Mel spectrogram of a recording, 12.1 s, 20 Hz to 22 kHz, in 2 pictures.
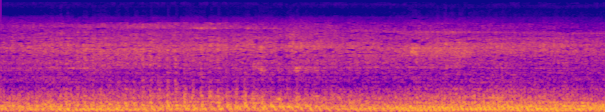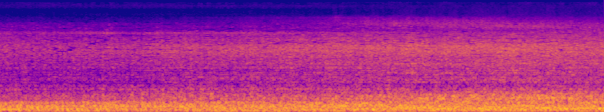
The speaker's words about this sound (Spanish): Se escuchan helicópteros, son las 1:58 de la mañana. Están atacando el fuerte Piura.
